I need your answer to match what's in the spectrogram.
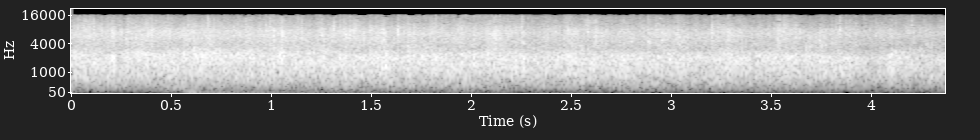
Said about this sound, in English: Please give her a round of applause.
